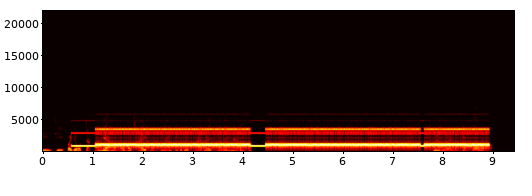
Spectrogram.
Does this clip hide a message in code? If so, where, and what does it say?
Yes: 300-baud modem data (V.21 tones) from 0.6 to 8.9 s, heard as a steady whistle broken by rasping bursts, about 300 baud, 200 Hz shift, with speech in Thai.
